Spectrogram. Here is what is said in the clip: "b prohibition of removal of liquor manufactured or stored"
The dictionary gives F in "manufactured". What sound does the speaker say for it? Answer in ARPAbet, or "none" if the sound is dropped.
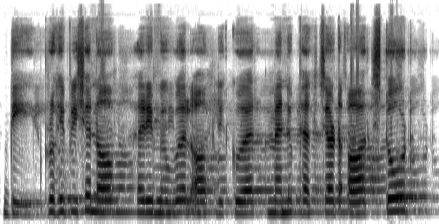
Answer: P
